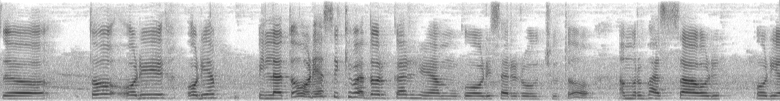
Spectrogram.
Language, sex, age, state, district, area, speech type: Odia, female, 18-30, Odisha, Koraput, urban, spontaneous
